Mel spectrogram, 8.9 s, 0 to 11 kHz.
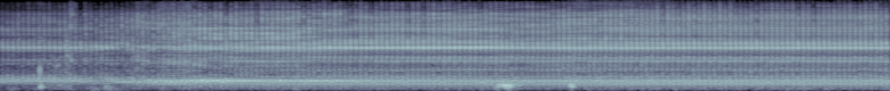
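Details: Cat 259D skid steer diesel after its 1500-hour service with a new fuel pump and filter: steady, even idle with a smooth quick pulse and a light whine on top, no misses or knocks; healthy.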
